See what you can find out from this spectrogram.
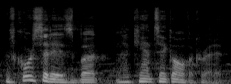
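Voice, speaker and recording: A man acting as a demanding, controlling boss in an audio roleplay, speaking with measured, commanding formality. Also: lowish voice, sing-song, a little mellow. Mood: polished, confident.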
